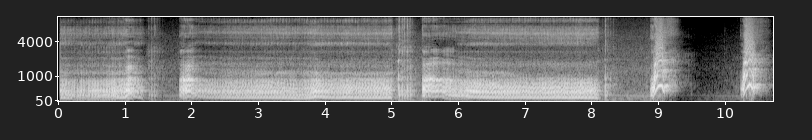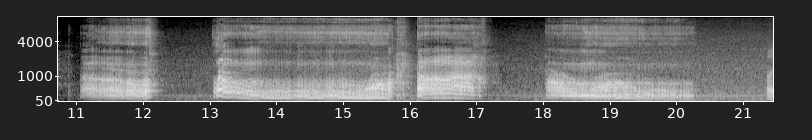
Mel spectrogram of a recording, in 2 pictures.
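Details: Full-blooded male American boxer growling while playing: long rough, rumbling growls in sustained bursts of several seconds, broken by brief pauses and a few short sharp gaps, with no other clear sounds.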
